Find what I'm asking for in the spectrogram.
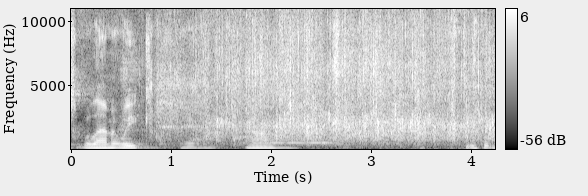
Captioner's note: applause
